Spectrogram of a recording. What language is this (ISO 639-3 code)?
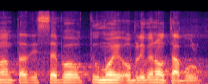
ces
